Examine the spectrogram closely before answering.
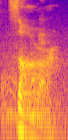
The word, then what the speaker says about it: tsar: iraq is in iraq also became tsar the sea does not pronounce so oh yeah zar all the way over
